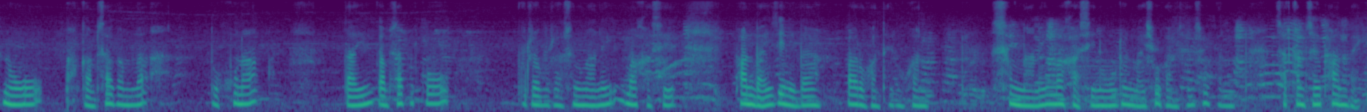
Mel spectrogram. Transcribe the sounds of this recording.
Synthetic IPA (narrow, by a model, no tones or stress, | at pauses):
nɔ | ɡ̥amsaɡamla | dɔkʰɔna | d̥ajɡamsapʰɯɾkʰɔ | b̥udɾabudɾasɯŋnanɯjmakʰasi | pʰanbajzeniba | b̥aɾɔkʰantʰɯjɾɔwkʰan | sɯŋnanɯjmakʰasinɔdɯnbajsujkʰansɯsujkʰansat̚kʰansɯpʰanbaj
